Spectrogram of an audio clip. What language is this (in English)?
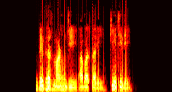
Sindhi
